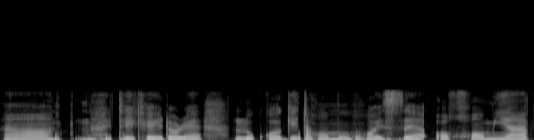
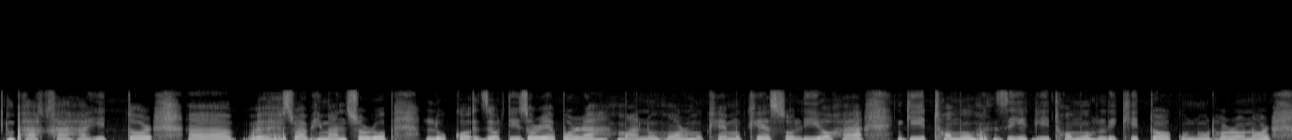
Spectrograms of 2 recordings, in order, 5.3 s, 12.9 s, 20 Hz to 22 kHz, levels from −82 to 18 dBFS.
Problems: background sounds at intervals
